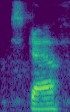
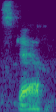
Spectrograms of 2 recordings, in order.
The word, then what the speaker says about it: Scalf: You pronounce it like S, calf, SCAF. There's CALF with an S in front of it, SCAF.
